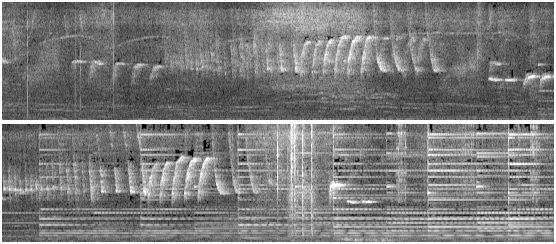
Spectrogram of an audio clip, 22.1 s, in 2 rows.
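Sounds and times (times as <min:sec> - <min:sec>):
birds chirping: 0:00.0 - 0:22.0
steady low hum: 0:11.8 - 0:22.0.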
